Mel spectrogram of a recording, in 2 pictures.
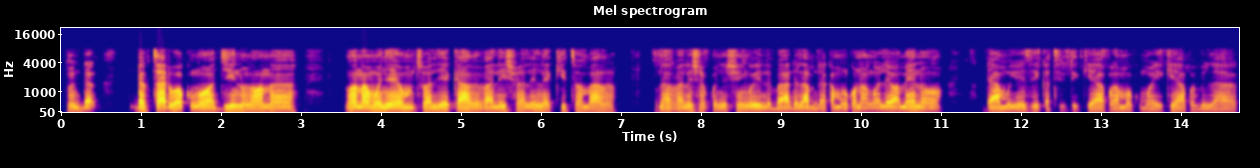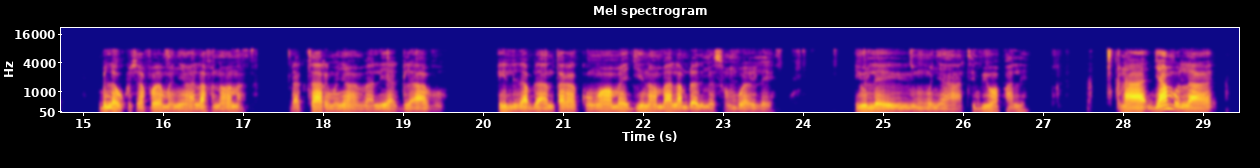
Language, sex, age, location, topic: Swahili, male, 18-24, Nakuru, health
